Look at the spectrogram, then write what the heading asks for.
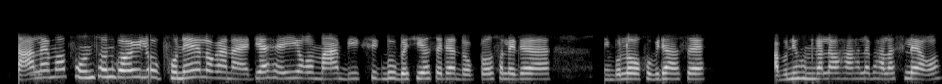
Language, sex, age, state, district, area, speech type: Assamese, female, 60+, Assam, Dhemaji, rural, conversation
